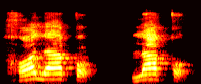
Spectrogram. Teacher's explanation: मिन शर्रि मा खलक, खैन को खा जो है उसको मोटा पढ़ेंगे, अदनाई हलक यानी ये इब्तिदाई हलक जो है ऊपर वाला मुंह के जानिब से, वहां से खा अदा होता है खराश के साथ। खलक, लक, क़ाफ भी साकिन बनेगा, हालांकि आज हमने पढ़ा इसके कुतुबी जद में से है, कलकला हरूफ में से है, यहाँ पर कलकला कबीरा होगा।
